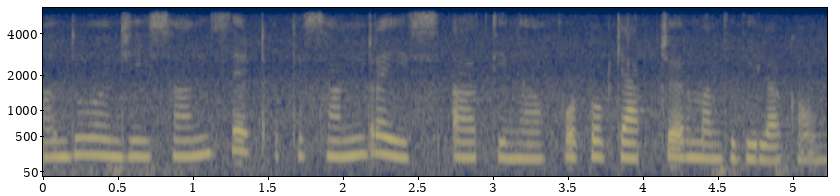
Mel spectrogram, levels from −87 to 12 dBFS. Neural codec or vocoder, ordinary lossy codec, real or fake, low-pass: none; none; real; 5.4 kHz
